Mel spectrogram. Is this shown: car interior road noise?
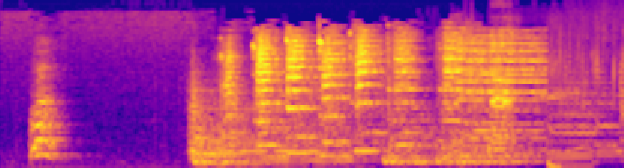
no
